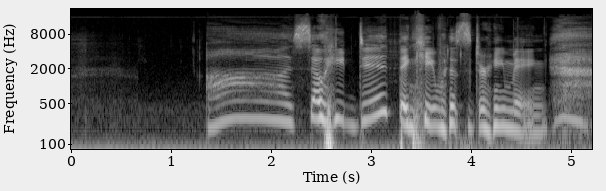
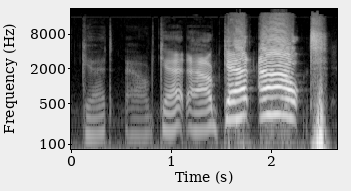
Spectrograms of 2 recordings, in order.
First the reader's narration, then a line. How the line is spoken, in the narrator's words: he roared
